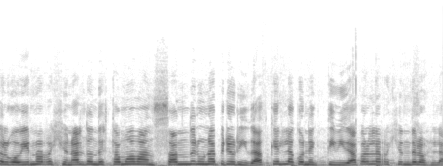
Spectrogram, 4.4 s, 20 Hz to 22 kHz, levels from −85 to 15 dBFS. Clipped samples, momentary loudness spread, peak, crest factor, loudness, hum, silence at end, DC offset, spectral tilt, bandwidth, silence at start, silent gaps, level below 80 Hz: under 0.1%; 4 LU; -10 dBFS; 14 dB; -24 LUFS; none; 0 s; under 0.1%; -4 dB/octave; 12 kHz; 0 s; none; -52 dBFS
